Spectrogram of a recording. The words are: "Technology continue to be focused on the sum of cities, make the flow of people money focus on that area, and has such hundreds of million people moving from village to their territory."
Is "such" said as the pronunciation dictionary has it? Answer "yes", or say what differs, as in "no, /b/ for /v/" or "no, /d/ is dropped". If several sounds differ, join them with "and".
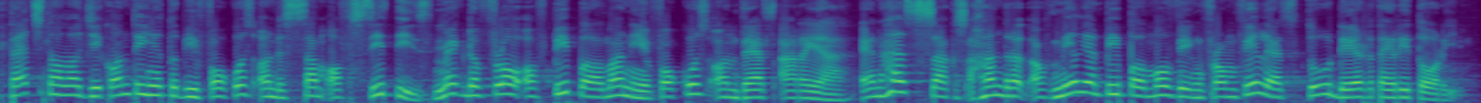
no, /s/ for /tʃ/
